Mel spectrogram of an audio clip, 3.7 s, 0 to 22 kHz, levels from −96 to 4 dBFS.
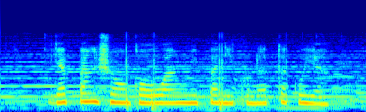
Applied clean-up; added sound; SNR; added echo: none; Musical instrument; 13 dB; reverberation time 0.2 s.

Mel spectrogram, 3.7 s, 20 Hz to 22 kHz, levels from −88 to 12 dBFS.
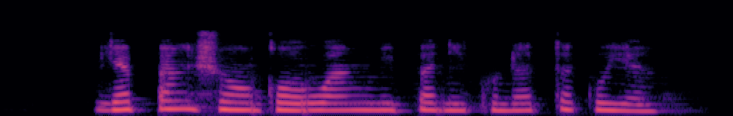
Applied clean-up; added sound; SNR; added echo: neural mask model DeepFilterNet 3.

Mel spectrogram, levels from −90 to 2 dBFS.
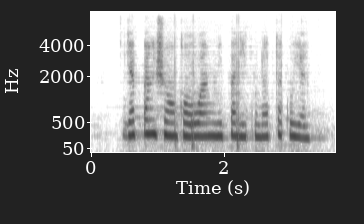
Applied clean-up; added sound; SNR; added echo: neural separator model SepFormer DNS4.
